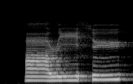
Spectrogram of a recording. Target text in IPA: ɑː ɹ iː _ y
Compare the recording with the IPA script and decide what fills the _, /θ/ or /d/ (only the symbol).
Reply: θ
